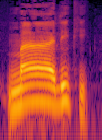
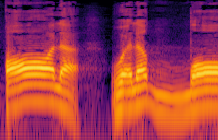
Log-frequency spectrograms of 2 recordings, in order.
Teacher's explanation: هذا الحرف بالذات الألف مرقق إن سبق بمرقق في نحو مالك، وتفخم إن سبقت بمفخم في نحو قال ولا الضالين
